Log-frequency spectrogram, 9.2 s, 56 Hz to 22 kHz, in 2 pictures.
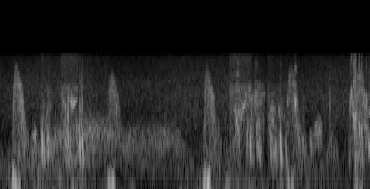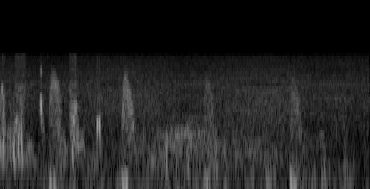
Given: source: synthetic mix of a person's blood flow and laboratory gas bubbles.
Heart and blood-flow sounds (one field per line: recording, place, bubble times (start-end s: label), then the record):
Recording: Doppler ultrasound of blood flow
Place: subclavian vein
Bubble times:
0.50-0.65 s: bubbles
0.77-1.25 s: bubbles
2.87-3.63 s: bubbles
3.67-3.75 s: bubbles
4.36-4.96 s: bubbles
5.11-5.19 s: bubbles
5.50-5.64 s: bubbles
5.82-5.92 s: bubbles
From the record:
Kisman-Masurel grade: 222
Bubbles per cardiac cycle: several, 3 to 8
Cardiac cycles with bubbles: 10 to 50%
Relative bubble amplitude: moderate (0.250 to 0.450)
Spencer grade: 2 (many but less than half of the cardiac periods contain bubble signals, singularly or in groups)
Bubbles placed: anywhere in the cardiac cycle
